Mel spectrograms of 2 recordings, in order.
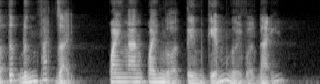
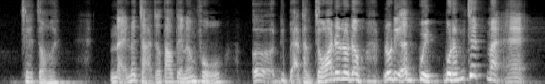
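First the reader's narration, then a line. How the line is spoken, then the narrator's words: Stammering. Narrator (Vietnamese): Nó lắp bắp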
